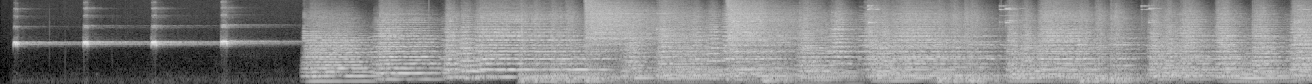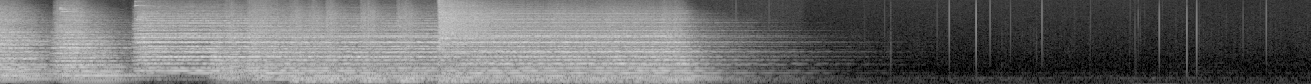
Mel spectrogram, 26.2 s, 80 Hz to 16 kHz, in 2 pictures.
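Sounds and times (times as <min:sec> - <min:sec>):
traditional fanfare: 0:03.0 - 0:21.1.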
